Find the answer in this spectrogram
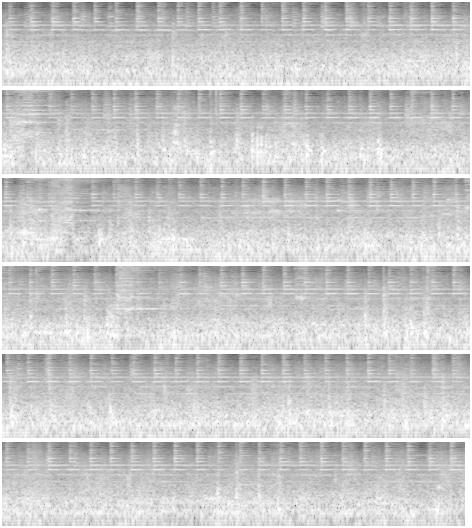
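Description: Diesel-hauled freight train running, a steady mechanical rumble with a few faint high tones held throughout, and a few sharp clicks in the first half.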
